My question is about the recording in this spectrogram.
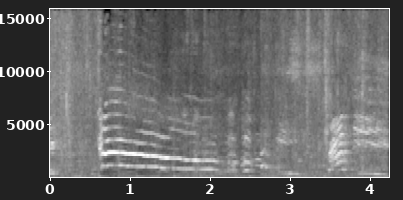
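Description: Children playing and shrieking, with one long high squeal that slides down in pitch about a second in.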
